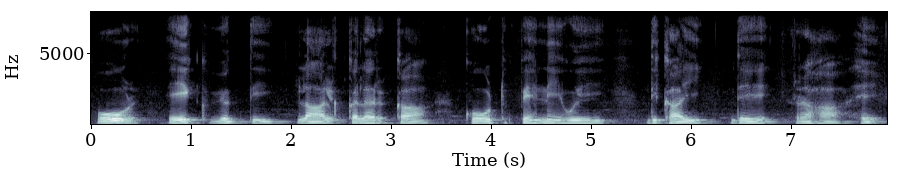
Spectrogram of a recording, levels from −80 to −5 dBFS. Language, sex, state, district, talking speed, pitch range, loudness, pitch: Hindi, male, Rajasthan, Jaipur, 100 wpm, 100-110 Hz, -20 LUFS, 105 Hz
